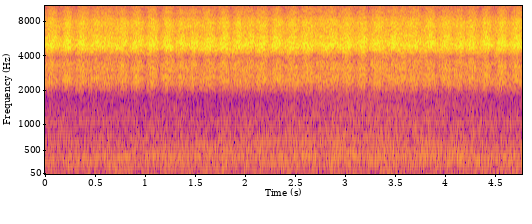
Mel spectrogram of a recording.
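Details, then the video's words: Cicadas calling by the sea in Croatia in summer 2020: a dense, continuous high-pitched buzzing chorus that pulses slightly in loudness, with no other clear sounds. "Kroatien Zikaden und Meer"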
